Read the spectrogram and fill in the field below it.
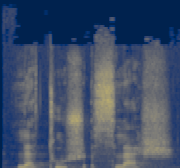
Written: La touche slash

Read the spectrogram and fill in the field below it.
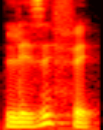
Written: Les effets

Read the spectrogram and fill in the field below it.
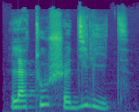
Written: La touche delete

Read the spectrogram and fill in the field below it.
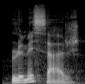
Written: le message

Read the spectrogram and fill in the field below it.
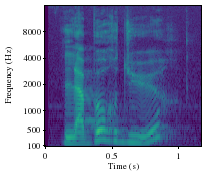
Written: la bordure

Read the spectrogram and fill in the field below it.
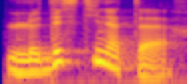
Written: le destinataire

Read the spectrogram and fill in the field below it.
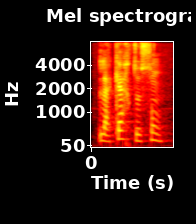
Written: La carte son

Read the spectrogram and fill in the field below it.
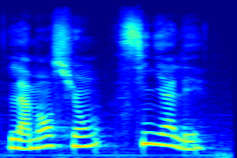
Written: La mention « signaler »

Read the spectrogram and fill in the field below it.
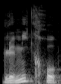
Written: Le micro

